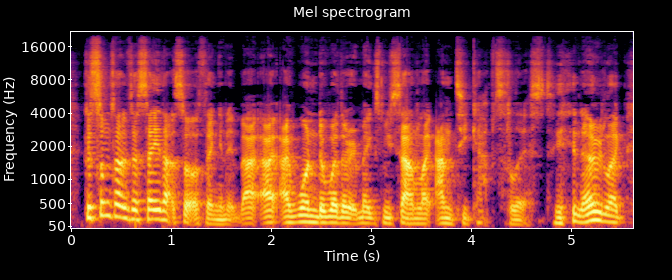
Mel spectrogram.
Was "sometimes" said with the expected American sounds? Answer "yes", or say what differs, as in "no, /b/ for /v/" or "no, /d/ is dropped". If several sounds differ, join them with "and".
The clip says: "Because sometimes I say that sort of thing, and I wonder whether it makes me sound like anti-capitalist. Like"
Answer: yes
